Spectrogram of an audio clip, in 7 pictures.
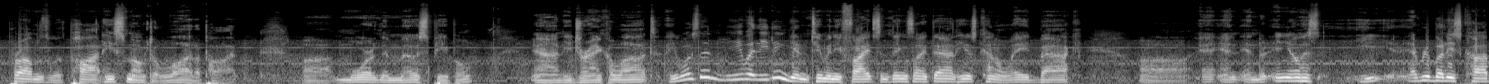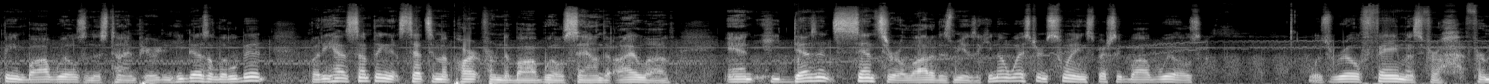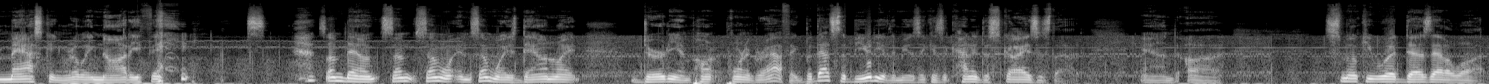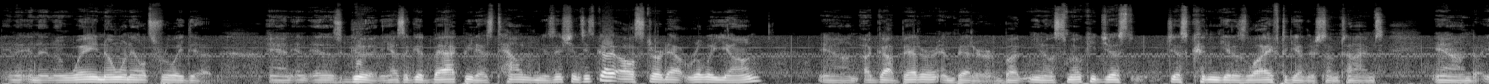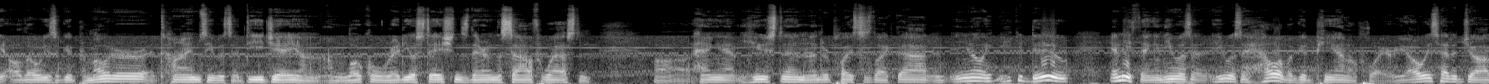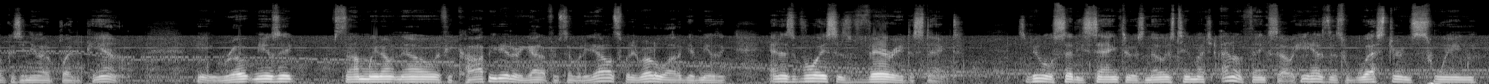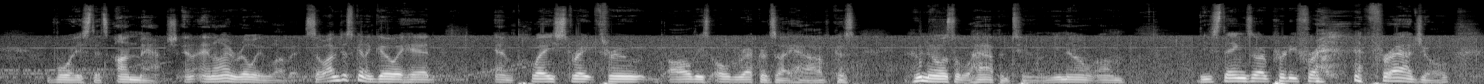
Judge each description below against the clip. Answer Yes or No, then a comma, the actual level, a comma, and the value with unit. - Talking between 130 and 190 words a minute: No, average, 200 wpm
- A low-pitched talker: Yes, low, 115 Hz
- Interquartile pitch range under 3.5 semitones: No, average, 4.0 semitones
